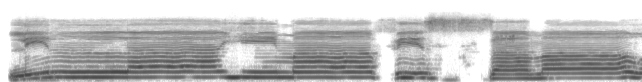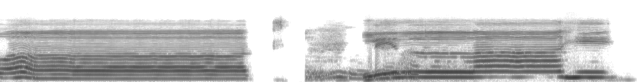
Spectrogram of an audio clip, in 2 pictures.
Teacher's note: Jadi jangan dibaca tebal ketika sebelum lafadz Allah itu kasroh. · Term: tipis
